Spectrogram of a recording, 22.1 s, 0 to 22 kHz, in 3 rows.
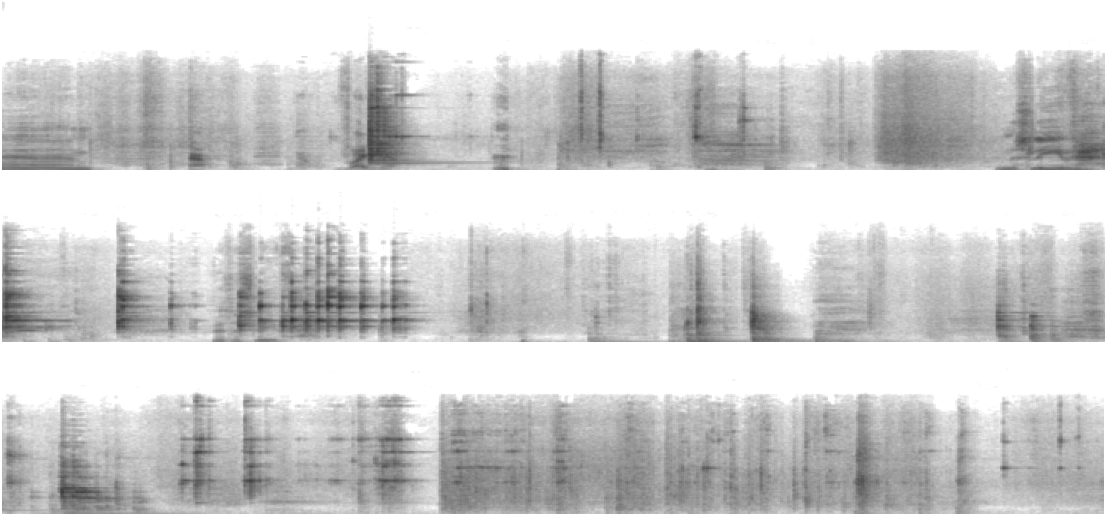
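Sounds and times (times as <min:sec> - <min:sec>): metal tools clinking and knocking: 0:02.3 - 0:05.2, 0:07.2 - 0:12.7, 0:14.0 - 0:18.6.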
